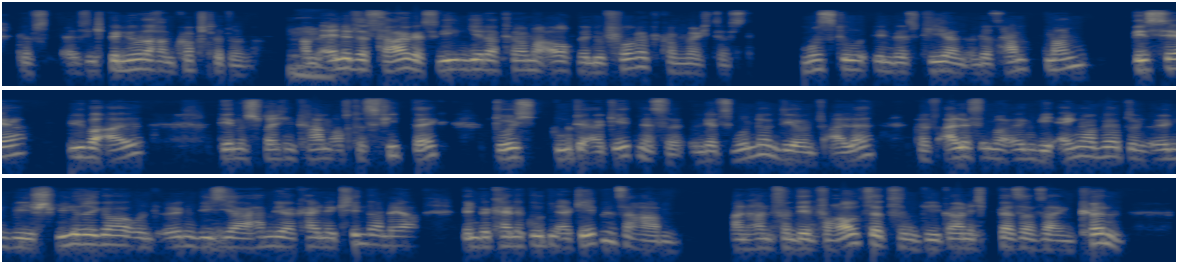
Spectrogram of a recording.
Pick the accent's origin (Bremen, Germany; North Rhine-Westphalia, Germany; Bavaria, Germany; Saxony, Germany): Saxony, Germany; Johanngeorgenstadt; also born or lived in Hinterzarten, Germany; meinen Heimatverein, sowohl Johann Geheugenstadt, wo ich aufgewachsen bin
